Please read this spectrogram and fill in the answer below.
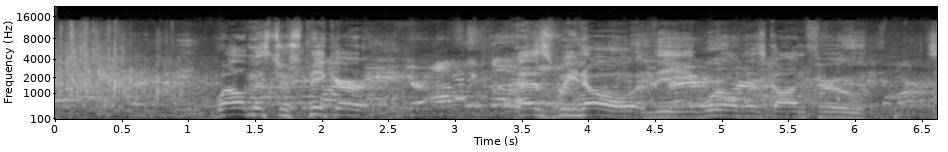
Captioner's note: some Applause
